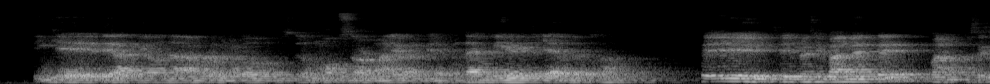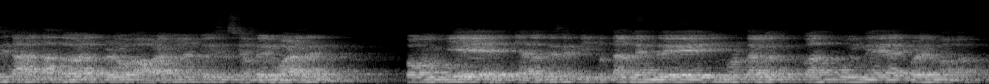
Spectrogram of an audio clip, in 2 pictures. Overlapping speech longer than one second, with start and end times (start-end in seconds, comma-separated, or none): none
